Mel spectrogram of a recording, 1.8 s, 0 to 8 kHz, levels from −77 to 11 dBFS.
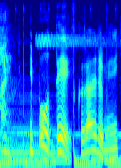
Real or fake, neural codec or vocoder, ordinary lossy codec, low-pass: real; none; none; none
